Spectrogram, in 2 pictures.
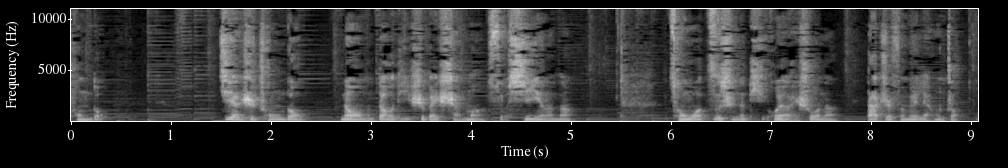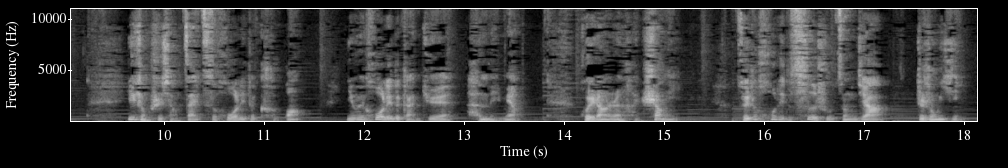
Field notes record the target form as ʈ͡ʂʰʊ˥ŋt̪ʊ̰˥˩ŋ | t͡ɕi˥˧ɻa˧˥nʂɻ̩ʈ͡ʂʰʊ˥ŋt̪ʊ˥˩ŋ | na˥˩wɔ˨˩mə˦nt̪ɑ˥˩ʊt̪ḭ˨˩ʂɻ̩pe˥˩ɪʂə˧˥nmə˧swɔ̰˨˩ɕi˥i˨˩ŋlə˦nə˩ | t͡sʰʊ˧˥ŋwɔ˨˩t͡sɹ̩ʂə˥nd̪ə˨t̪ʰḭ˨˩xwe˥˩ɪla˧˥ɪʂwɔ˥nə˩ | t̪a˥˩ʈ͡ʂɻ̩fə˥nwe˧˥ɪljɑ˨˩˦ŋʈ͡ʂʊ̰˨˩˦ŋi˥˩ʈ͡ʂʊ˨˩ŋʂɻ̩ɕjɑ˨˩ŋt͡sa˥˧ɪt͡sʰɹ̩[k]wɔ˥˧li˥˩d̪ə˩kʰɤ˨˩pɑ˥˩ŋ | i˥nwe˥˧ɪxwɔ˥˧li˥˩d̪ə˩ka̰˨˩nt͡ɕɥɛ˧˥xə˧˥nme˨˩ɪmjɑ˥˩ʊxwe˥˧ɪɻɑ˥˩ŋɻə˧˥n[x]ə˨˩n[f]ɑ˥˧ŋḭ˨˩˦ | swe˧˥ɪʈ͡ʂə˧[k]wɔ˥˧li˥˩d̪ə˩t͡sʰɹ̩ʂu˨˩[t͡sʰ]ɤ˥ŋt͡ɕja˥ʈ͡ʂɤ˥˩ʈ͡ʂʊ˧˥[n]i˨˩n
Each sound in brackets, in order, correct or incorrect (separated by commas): incorrect, correct, incorrect, incorrect, incorrect, incorrect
